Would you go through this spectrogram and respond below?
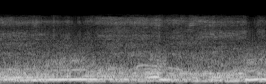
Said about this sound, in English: Gotta let Philly go through. Everybody riding their three-wheel cars.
